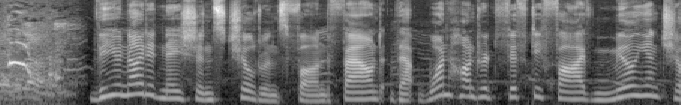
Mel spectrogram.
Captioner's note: voice-over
